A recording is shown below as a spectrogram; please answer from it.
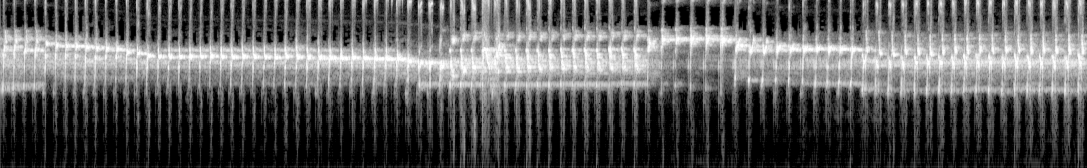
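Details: Lovebird delivering a long ngekek trill: a continuous, piercing, rapidly pulsed chatter that steps up and down in pitch several times without pause across the whole stretch, loud and clean.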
